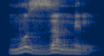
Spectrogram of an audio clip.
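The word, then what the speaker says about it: ٱلْمُزَّمِّلُ: യാ അയ്യുഹൽ മുസമ്മിൽ. സ അതേപോലെ മീമിൽ രണ്ടിനും ഷദ്ദുണ്ട്. മുസമ്മിൽ എന്നാണ് ഉച്ചാരണം വേണ്ടത്. മുസമ്മിൽ.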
